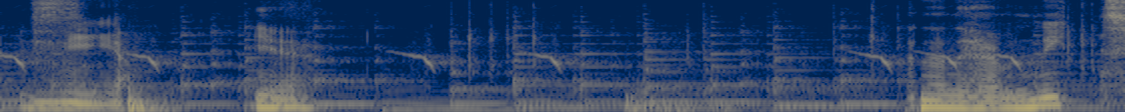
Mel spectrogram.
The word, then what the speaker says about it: ny: Ny, N-Y is Nia.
